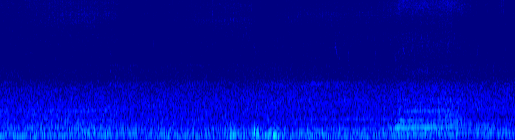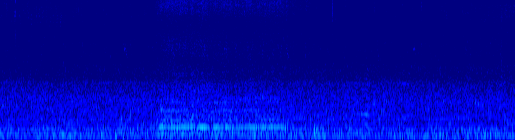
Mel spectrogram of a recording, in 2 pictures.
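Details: Wild violet carpenter bees among Buddleia, Brown Knapweed and Sweet Pea flowers, at natural speed. A low droning wingbeat buzz with rich overtones swells twice for a few seconds over steady outdoor background hum.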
